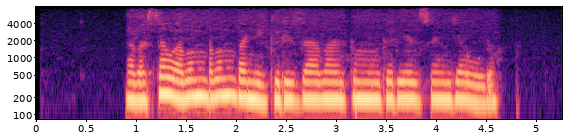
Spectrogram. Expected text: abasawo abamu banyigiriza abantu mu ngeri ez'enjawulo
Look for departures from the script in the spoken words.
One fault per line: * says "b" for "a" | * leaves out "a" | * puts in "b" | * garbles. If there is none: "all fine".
* puts in "abamu"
